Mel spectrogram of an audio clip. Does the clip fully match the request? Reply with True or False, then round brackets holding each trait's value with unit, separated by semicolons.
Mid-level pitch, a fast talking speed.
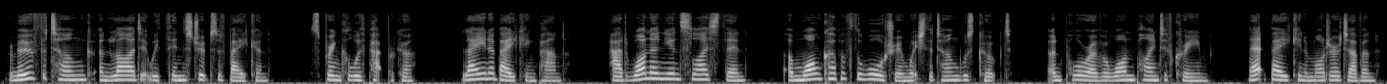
False (200 Hz; 210 wpm)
